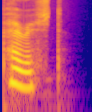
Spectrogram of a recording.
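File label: "perished", British English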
